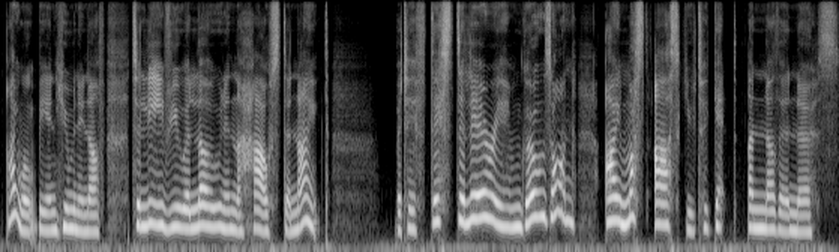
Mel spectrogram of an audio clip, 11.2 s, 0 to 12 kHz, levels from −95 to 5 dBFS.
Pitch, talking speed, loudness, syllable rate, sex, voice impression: 245 Hz, 150 wpm, -16 LUFS, 4.4 syllables/s, female, feminine, young, slightly tensed, powerful, bright, soft, raspy, cute, friendly, slightly sweet, lively, slightly kind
